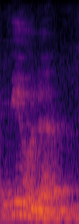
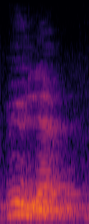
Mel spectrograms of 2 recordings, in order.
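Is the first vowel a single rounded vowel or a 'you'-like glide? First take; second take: 'you' glide; rounded vowel. First: The first vowel is a glide like 'you'. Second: The first vowel is one tight rounded vowel. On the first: "mucha gente dice Müller, Müller, y se asemeja un poco" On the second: "el apellido Müller"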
